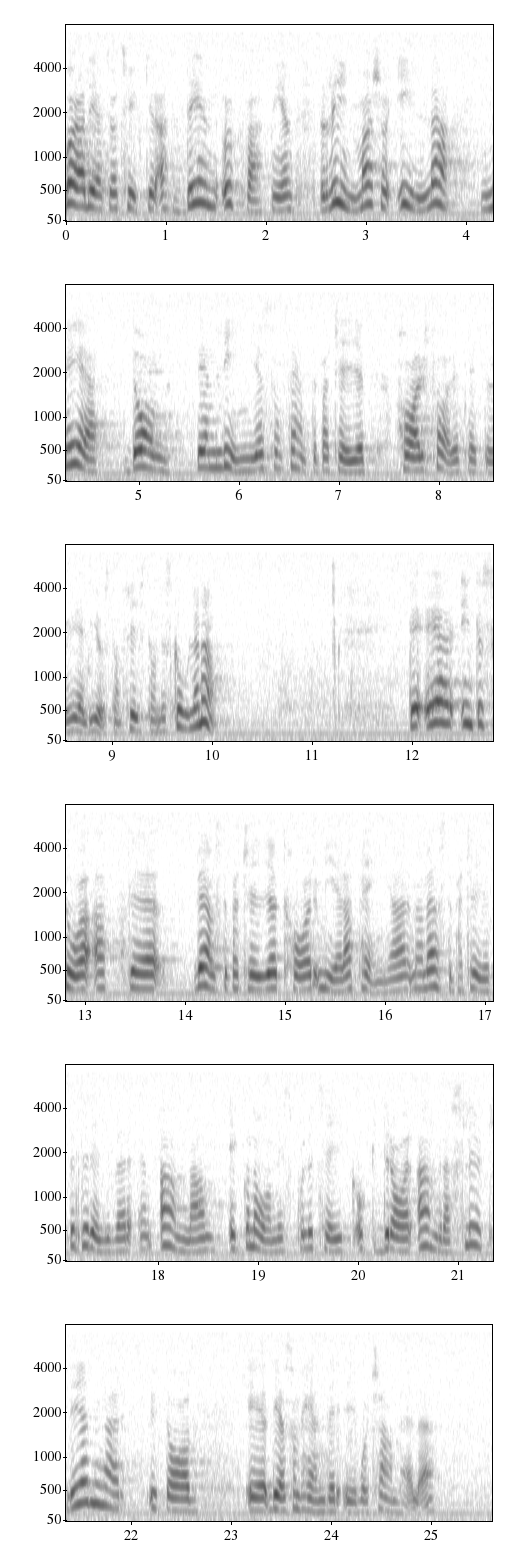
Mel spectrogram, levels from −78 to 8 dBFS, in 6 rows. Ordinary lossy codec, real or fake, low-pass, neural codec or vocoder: none; real; 7.2 kHz; none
